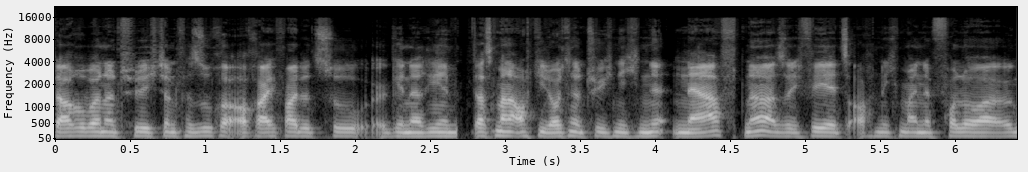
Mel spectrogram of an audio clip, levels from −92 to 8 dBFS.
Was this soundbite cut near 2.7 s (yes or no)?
yes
